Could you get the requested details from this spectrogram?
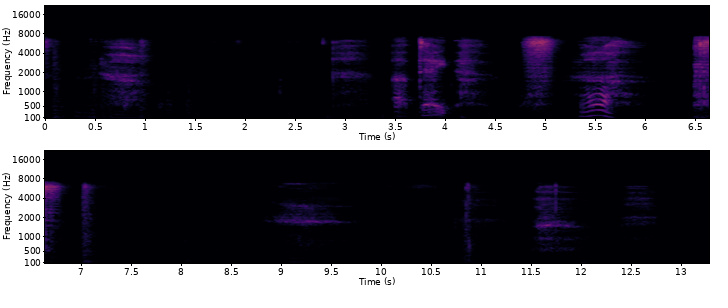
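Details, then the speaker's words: An adult with a lung infection, congested head, clogged ears, swollen nose and a scratchy throat gives about ten harsh coughs in clusters with breathy pauses; chesty coughing who cannot bring up phlegm, with chest congestion. "my throat still feels swollen and Scratchy and I can't cough up this phlegm that's in my lungs no matter how much I call I can't I can't get it up"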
